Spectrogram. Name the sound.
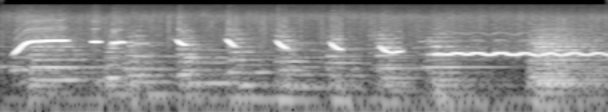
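cheerful whistled tune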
